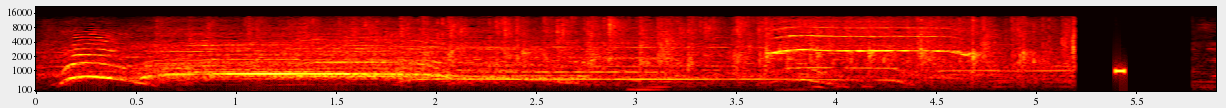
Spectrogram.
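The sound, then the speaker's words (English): A marching band plays sustained brass-like tones at the highball while a crowd cheers and applauds. The noise is loud and continuous, then cuts off abruptly and is followed by a brief faint beep. “The sound you hear right now is me at the highball with a possibly satanic marching band.”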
